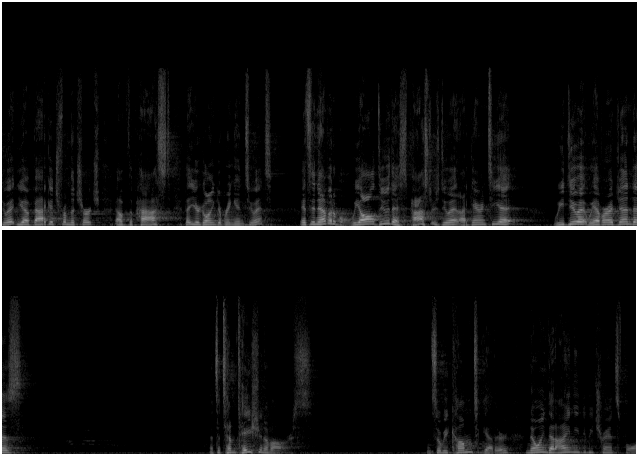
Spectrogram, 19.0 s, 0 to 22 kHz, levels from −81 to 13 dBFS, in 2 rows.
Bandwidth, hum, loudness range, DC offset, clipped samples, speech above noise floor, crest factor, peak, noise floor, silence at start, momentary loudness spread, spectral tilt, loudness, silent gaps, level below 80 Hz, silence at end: 15.5 kHz; none; 10 LU; under 0.1%; under 0.1%; 36 dB; 22 dB; -18 dBFS; -74 dBFS; 0 s; 15 LU; -4.5 dB/octave; -38 LUFS; none; -80 dBFS; 0 s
